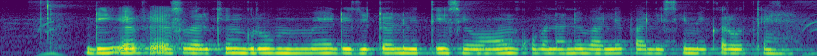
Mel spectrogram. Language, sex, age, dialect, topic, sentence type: Hindi, female, 18-24, Awadhi Bundeli, banking, statement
